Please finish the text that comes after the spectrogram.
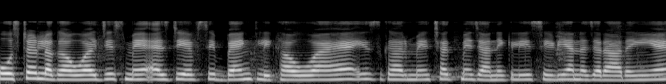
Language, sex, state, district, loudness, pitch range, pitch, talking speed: Hindi, female, Uttar Pradesh, Jalaun, -16 LUFS, 220-240 Hz, 225 Hz, 205 wpm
